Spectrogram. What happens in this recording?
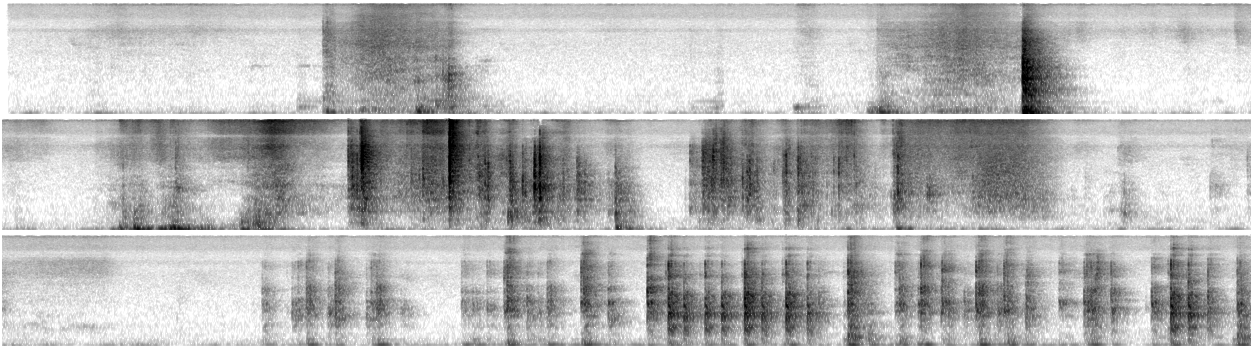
I was siting at the desk, opened the drawer, took out my notebook and opened it. Then I started typing on my keyboard.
